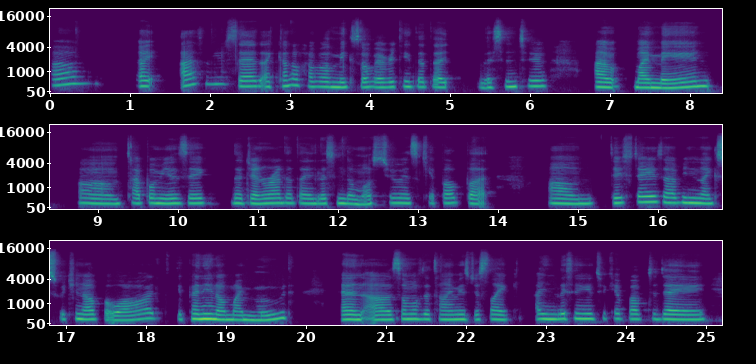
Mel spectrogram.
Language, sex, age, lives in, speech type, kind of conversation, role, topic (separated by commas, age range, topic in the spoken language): English, female, 18-19, United States, conversation, unstructured, none, What kind of music best fits your everyday moments?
